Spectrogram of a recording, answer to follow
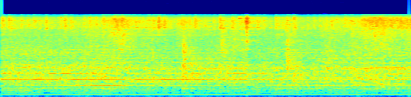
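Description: Table-type dough moulder running with a steady motor hum, with a few light clicks as a piece of dough is fed through its rollers.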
